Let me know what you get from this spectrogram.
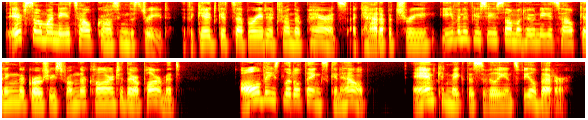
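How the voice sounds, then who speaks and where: A woman voicing a loud, cheerful male hero teacher with an exuberant, projecting manner. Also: mid-range voice, animated, quick pace, no echo, clean studio sound, natural voice. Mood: upbeat.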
